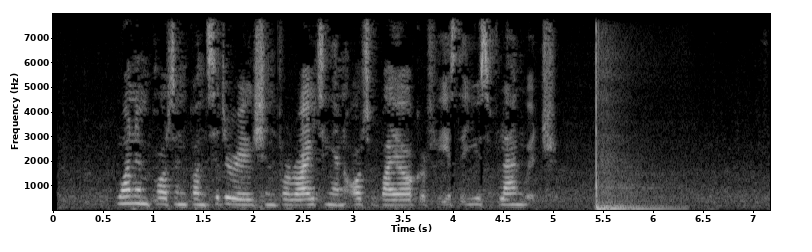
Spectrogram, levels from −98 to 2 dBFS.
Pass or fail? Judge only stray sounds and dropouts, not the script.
fail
